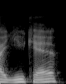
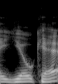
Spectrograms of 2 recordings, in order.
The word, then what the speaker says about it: Yookay: and i did um and that's that's how uk that the actual name came around nice i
